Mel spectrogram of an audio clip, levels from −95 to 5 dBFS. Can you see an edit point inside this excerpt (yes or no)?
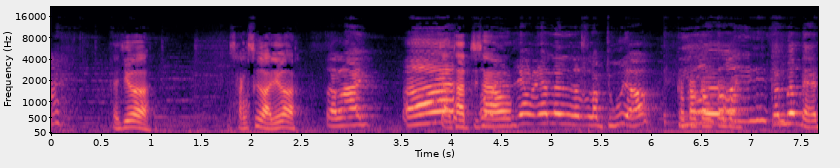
yes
